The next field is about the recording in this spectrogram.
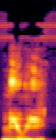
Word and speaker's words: MIUI: Hogy a MIUI, tehát ez hogy kell kiejteni, a MIUI, ami ugyebár a Xiaomi-nak a felülete. – A MIUI? – MIUI, igen, köszönöm szépen. Miau. Miau. Van a miau.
